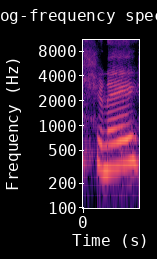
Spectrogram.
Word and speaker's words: Shanae: so um hi everybody i'm shanae that's how you say my name shanae shanaenae um uh i'm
